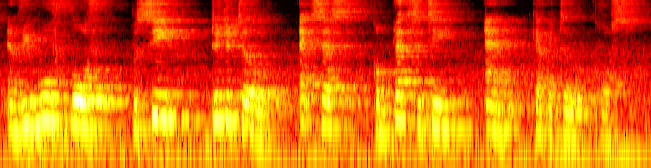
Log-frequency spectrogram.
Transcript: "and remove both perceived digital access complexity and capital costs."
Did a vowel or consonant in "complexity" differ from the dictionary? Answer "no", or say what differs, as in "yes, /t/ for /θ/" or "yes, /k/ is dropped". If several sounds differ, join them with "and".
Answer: no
